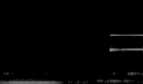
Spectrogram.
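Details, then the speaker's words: Garage door opener control board, continuity test: quiet pause, then a steady high beep – voltage regulator tab and output still shorted; pin three also still shorted, owner fears the chip it feeds is damaged, board may be unfixable. "Yeah, it's still shorted."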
